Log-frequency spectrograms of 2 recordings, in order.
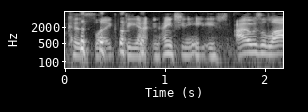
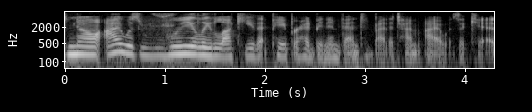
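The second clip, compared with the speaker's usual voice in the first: mock-serious deadpan, much quieter; 11 dB quieter than usual. Retelling her reply to someone at school who joked about age, retelling a deadpan reply. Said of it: "So I completely deadpanned".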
